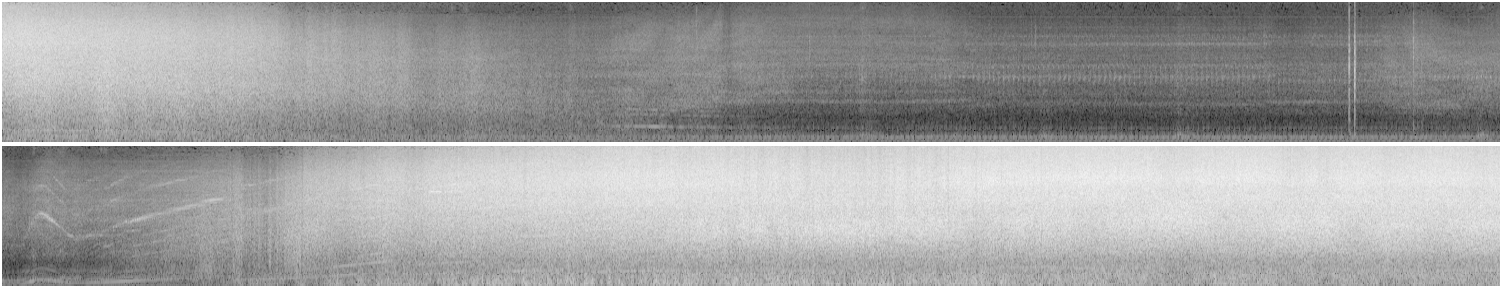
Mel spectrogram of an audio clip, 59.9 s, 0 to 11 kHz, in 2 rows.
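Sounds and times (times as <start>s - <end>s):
wind noise on microphone: 0.0s - 11.9s, 33.1s - 59.9s
motorcycle engine accelerating: 0.0s - 59.9s.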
